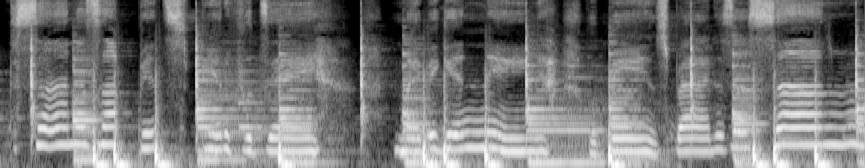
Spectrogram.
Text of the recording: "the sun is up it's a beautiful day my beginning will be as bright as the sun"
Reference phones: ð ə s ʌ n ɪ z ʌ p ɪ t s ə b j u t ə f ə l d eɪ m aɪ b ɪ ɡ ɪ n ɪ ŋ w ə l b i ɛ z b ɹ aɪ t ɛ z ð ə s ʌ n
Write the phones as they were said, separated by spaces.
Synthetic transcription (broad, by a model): ð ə s ʌ n ɪ z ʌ b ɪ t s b j u t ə f l d eɪ m aɪ b ɪ ɡ ɪ n ɪ ŋ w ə b i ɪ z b aɪ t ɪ z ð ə s ʌ n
